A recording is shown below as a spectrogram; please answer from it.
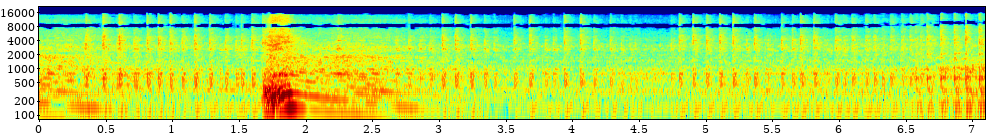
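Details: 1984 Honda CR125 two-stroke motocross bike with good compression: crisp one-kick start, then high ringing zingy two-stroke crackle with quick blips, firing cleanly and evenly; runs great.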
